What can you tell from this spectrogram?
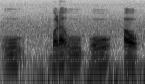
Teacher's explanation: वृत्त जो मुखी स्वर होता है, इसमें जो होंठ है वो क्या होता है? गोल हो जाता है इसको बोलने में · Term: वृत्तमुखी स्वर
